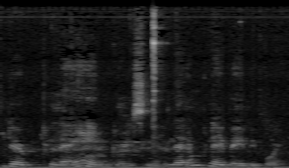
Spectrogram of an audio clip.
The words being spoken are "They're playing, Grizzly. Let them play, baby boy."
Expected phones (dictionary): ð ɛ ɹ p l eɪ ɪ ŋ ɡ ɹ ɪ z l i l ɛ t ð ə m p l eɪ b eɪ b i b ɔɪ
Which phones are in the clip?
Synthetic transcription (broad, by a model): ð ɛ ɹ p l eɪ ɪ ŋ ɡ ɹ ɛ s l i l ɛ t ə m p l eɪ b eɪ b i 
